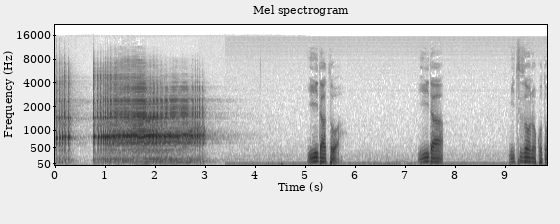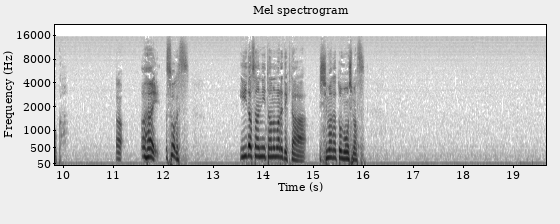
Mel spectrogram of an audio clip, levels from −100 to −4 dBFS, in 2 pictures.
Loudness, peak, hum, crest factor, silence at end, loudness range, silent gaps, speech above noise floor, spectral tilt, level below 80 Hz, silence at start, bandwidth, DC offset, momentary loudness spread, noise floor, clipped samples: -23 LUFS; -2 dBFS; none; 24 dB; 3.65 s; 13 LU; none; 32 dB; -5 dB/octave; -48 dBFS; 0 s; 16.5 kHz; under 0.1%; 17 LU; -54 dBFS; under 0.1%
